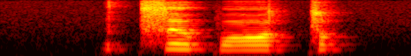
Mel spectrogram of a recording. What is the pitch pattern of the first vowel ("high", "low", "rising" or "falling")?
falling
